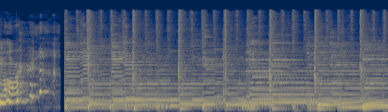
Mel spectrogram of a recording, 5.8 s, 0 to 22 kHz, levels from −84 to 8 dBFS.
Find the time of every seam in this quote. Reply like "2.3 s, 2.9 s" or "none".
1.4 s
